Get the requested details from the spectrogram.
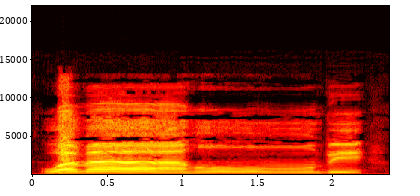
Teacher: mulut tidak rapat dan dibaca dengan dengung samar-samar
